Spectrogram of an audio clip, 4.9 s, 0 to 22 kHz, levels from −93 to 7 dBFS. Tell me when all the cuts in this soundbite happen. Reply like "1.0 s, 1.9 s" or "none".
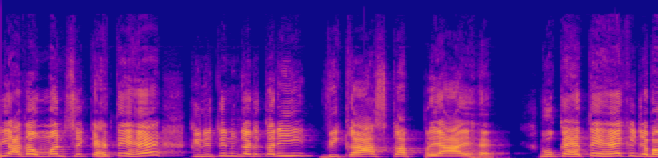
none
